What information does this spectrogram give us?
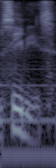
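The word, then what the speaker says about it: Seabees: If you don't know what a CB is, the the the two letters construction battalion CB um they just eventually called them CBS. And then they would sell it at spell it s e a b e s cbs.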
